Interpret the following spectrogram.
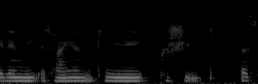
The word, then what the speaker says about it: prosciutto: onion oh you like prosciutto it's okay you know how they how you say it in the Italian community per shoot that's how you say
